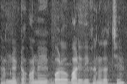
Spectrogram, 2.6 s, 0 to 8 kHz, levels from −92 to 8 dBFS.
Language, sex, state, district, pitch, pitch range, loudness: Bengali, male, West Bengal, Alipurduar, 120 Hz, 110-140 Hz, -20 LUFS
